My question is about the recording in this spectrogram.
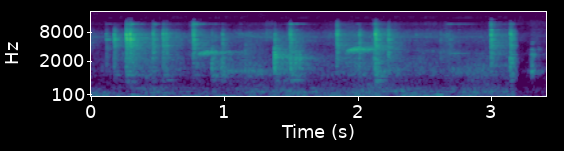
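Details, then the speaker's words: Motorcycle wheel build, spokes still loose with about 2 mm runout: light irregular metallic ticking as wheel moves, hub distance piece shifting freely because bearings aren't yet compressed by spoke tension. "That little rattling noise you can hear is the distance piece in the actual hub just moving around because there's no real tension on the on on the bearings like compressing it yet."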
